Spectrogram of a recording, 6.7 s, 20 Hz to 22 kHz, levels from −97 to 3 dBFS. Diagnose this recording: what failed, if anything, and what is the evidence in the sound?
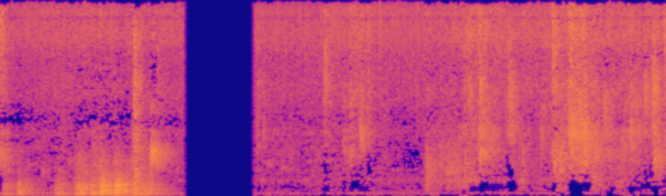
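Throughout, the sound is swirly, smeared and hollow, with soft, blurred attacks beyond what one lossy pass would leave. This is likely generation loss at the codec stage: repeated MP3 decoding and re-encoding, fitting roughly five passes at about 96 kbit/s, each re-quantising on a shifted frame grid.

At 1.84 s the sound cuts out mid-flow and stays silent for about 0.71 s, resuming at 2.54 s. This is a playback stall at the buffer or playback stage, likely the player starving for data or its thread being blocked.

From 2.54 s to 5.36 s the sound hurries along at about 1.25 times normal speed, with pitch unchanged. This is time-compressed catch-up in the player, which cuts out and cross-fades small slices to clear the backlog built up during the stall.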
